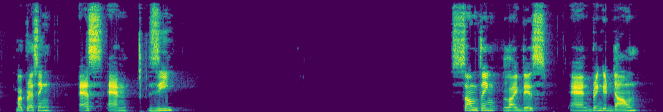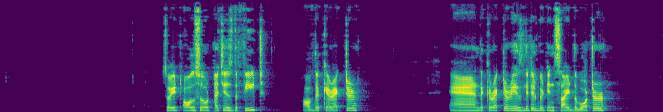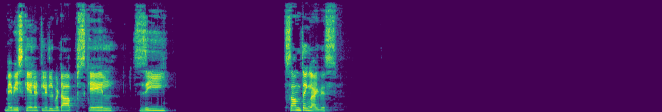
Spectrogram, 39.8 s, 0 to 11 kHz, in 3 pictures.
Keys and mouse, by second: 1.9 s, 10.2-11.8 middle drag, 11.8-16.3 drag, 16.3-19.5 middle drag, 19.5 middle click, 20.3 middle click, 20.6-22.7 drag, 25.1-26.7 middle drag, 28.3 s, 33.5-35.7 drag, 37.6-39.7 middle drag.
